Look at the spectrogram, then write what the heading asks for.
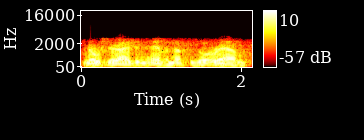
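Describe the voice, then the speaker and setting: An actor playing a talkative, obliging small-town storekeeper in a 1940s radio drama, with a folksy manner. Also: male voice, low-pitched, lively intonation, a little fast, phone-quality sound. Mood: chatty, helpful. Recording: noisy, band-limited 1940s radio recording.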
